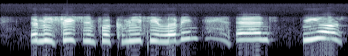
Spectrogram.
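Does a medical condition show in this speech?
Yes: cerebral palsy; congenital, diagnosed age 2, impacts movement and speech, partially deaf left ear, part c speech therapy; speech affected by cerebral palsy.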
